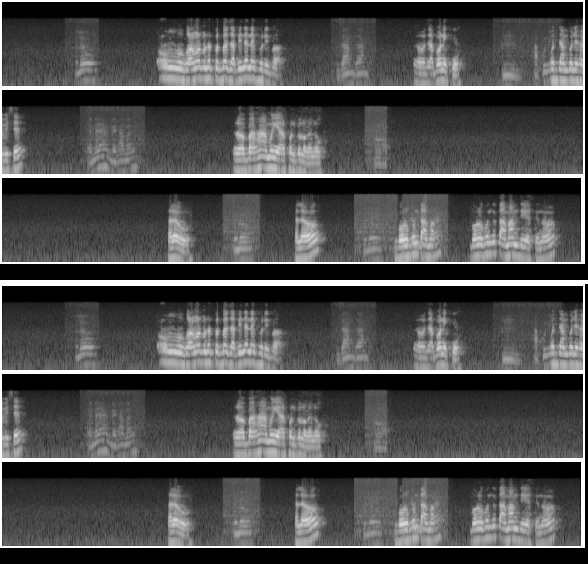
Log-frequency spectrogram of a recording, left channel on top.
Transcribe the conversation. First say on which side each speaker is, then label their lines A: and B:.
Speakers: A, on the left (about 40°); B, on the left (about 60°).
A: হেল্ল'
B: উম গৰমৰ বন্ধত কৰ'বা যাবি নে নাই ফুৰিব?
A: যাম যাম।
B: অ যাব নেকি?
A: উম। আপুনি
B: ক'ত যাম বুলি ভাবিছে?
A: এনে মেঘালয়।
B: ৰবাহা মই ইয়াৰফোনটো লগাই লওঁ।
A: অ।
B: হেল্ল'
A: হেল্ল'
B: হেল্ল'
A: হেল্ল'
B: বৰষুণ
A: এতিয়া শুনিছেনে
B: তামাম। বৰষুণটোো তামাম দি আছে ন।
